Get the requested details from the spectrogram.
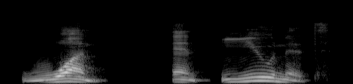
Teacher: they begin with vowels but the initial sound are those of the consonants W and Y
